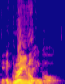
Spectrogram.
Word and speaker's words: Greenville: Greenville. Spell it again. Spell it. Greenville. Okay. – It's spelled Greenville, but you pronounce it Greenville.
